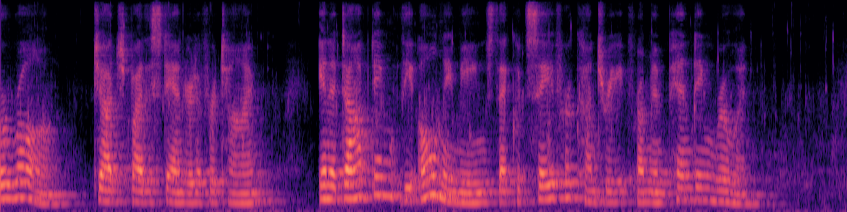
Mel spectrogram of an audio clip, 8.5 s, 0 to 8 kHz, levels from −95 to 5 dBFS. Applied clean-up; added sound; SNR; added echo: neural separator model SepFormer DNS4.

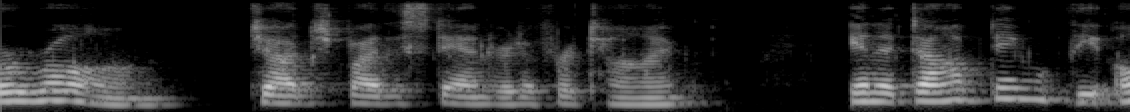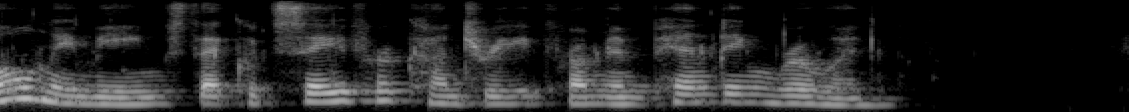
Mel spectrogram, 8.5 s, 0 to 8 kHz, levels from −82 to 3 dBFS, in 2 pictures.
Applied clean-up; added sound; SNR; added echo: neural mask model DeepFilterNet 3.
